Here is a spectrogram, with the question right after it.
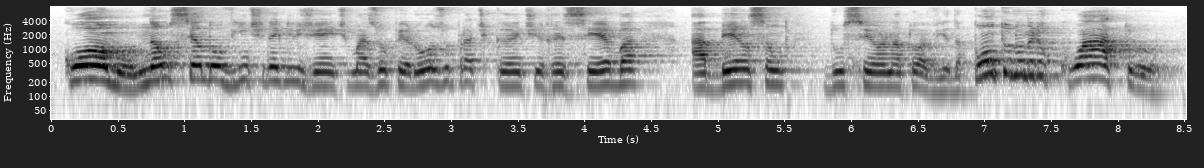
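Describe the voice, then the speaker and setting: With audible room echo and noticeable background noise, a man speaks at a fairly slow pace in a high pitch with lively intonation. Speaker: pastor. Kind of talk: sermon. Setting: Instagram live video stream.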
